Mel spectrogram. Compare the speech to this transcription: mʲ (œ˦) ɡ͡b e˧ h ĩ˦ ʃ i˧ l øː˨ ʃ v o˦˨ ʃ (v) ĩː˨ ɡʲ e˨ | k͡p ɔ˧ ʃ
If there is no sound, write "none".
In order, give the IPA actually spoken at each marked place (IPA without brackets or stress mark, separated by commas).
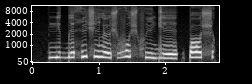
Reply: œ˧, f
